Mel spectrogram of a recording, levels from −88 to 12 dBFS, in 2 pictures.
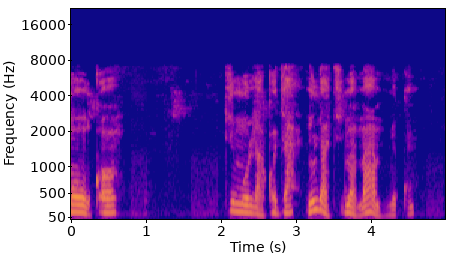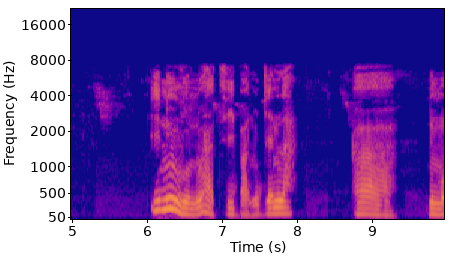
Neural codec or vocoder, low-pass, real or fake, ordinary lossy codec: none; 7.2 kHz; real; none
